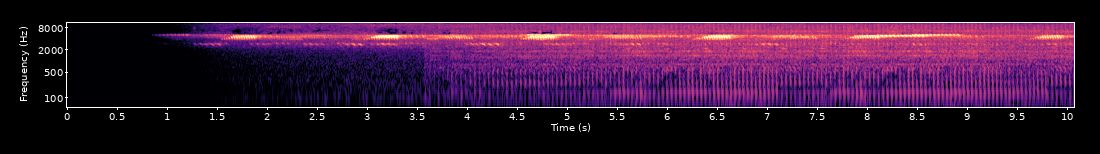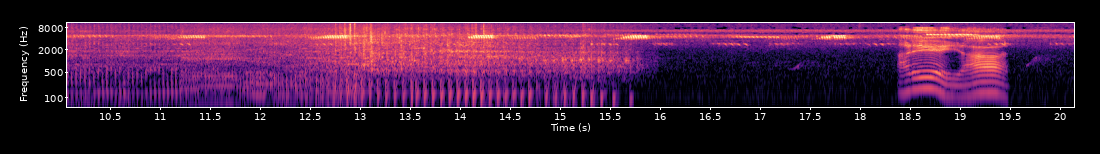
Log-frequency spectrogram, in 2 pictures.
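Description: Yamaha FZ25 motorcycle's single-cylinder engine running, turning rough and then cutting out about sixteen seconds in, as it runs out of petrol, with crickets chirping steadily throughout. Near the end comes a short wavering whir of the starter cranking without the engine catching.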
